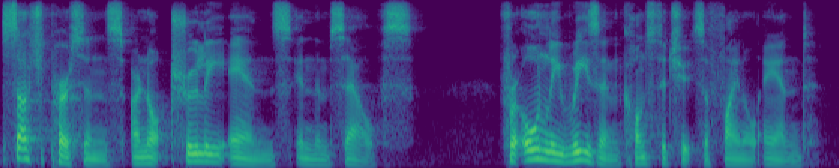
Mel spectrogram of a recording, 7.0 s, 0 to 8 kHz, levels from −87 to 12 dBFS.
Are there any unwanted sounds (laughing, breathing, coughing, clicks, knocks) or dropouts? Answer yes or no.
no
